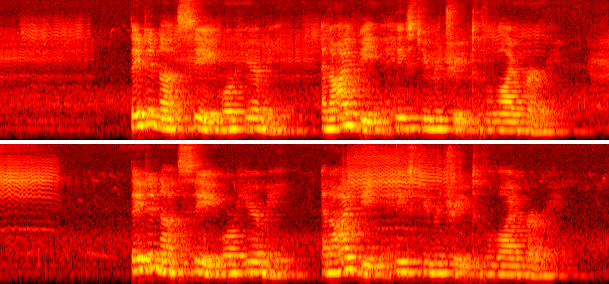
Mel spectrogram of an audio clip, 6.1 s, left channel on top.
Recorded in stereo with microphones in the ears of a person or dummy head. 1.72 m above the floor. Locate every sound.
1.3 s a woman speaking: 60° left (ahead or behind), 2 m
